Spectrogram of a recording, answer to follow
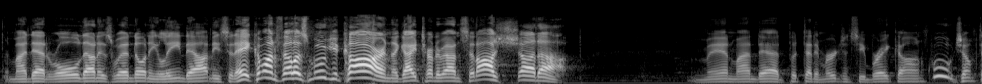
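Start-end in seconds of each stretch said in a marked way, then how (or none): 2.4-3.8 loud, higher call out the truck window. Retold or imitated. Dad leaning out the window to the men blocking the road, loud call. 4.8-5.8 rude brush-off. Retold or imitated. Hippie answers dad rudely.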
